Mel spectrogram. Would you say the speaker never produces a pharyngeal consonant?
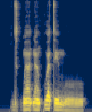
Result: yes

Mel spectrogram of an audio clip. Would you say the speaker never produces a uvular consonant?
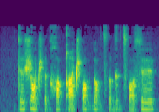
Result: no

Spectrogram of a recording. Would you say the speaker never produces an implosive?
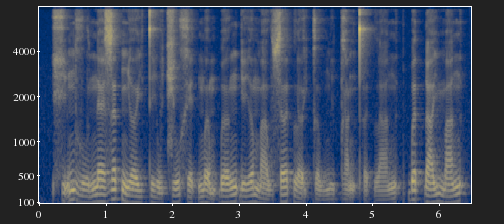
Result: no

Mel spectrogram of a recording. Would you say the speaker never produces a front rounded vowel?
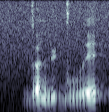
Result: no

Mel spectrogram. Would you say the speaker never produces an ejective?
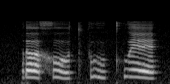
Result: no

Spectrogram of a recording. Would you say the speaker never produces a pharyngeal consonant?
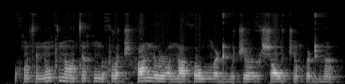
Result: yes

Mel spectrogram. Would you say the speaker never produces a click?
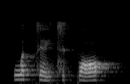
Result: yes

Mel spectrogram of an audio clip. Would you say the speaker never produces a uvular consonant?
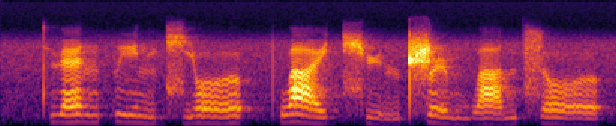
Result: yes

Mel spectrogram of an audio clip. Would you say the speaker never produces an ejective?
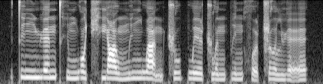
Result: yes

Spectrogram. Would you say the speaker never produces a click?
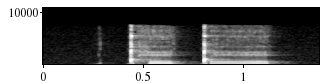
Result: no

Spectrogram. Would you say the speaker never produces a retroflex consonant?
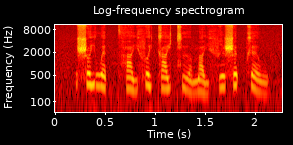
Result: no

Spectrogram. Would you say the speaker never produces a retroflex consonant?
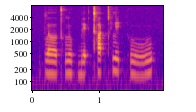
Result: yes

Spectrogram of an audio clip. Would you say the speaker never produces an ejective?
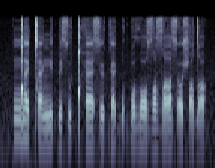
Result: yes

